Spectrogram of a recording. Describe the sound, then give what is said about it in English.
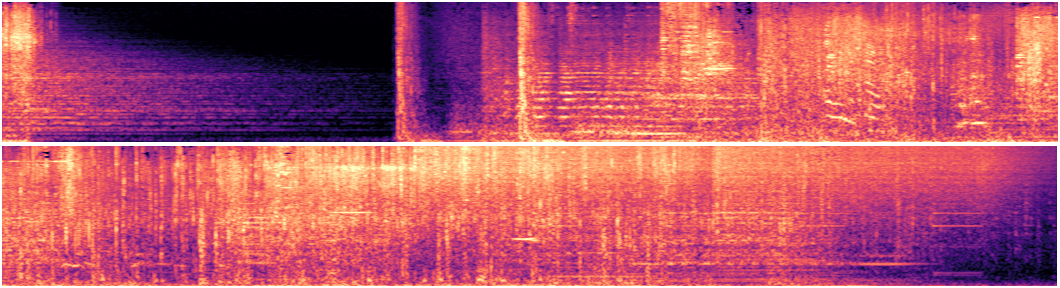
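A spaceship crash-lands through a portal: a fading tonal hum gives way to a sudden loud boom, then sustained roaring rumble with crashing, clattering impacts and mechanical noise that continue heavily before easing slightly at the end. “We're caught in the portal's gravity while we are going in! Firing rear thrusters, attempting to level our descent. Nope, that is not gonna work. Brace!”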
